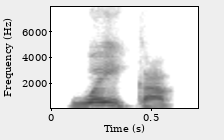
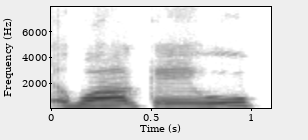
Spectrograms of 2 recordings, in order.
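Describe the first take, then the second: First: "wake up" run together as "way-kap"; linked as one word. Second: "up" in "wake up" read Spanish-style as "oop"; mispronounced "wake up". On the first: Teacher modelling the pronunciation, "wake up" linked as one word. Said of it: "Lo pronuncias como si fuera una sola palabra". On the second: Teacher showing students what to avoid, "wake up" misread Spanish-style. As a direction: say "wake up" as spelled, with an "oop" ending. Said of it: "No dices we". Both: Shown as a demonstration.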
